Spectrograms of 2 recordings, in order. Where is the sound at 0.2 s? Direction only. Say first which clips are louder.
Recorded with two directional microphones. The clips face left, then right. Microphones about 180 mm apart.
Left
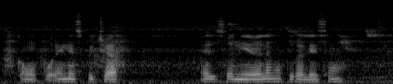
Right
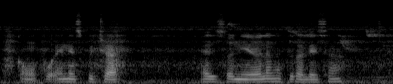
Left 3 dB; 20° left (ahead or behind).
